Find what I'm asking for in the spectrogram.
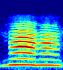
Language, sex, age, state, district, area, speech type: Marathi, female, 30-45, Maharashtra, Yavatmal, rural, conversation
